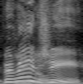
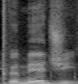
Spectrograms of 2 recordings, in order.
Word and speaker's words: Bemidji: Bemidji. Bemidji.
